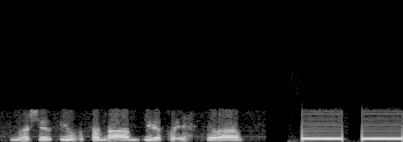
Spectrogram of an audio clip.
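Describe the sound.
Telephone ringing: two identical electronic ring tones, evenly spaced, each short, steady and fairly loud, following a few moments of speech.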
